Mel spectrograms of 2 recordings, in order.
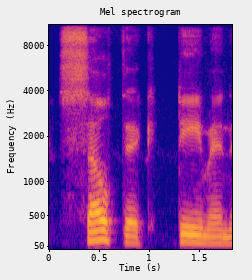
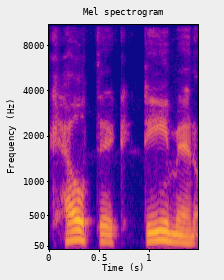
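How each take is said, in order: First: Celtic is said the way Bostonians say it. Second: Celtic is said the standard, non-Boston way.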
